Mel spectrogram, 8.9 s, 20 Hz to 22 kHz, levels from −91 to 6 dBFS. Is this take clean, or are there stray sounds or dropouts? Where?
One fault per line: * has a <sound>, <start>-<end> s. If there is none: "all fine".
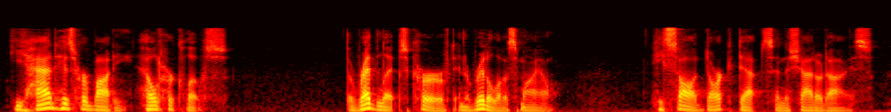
all fine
